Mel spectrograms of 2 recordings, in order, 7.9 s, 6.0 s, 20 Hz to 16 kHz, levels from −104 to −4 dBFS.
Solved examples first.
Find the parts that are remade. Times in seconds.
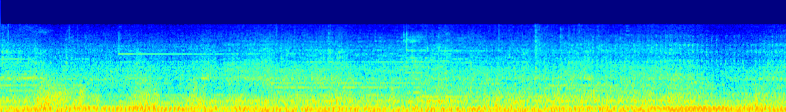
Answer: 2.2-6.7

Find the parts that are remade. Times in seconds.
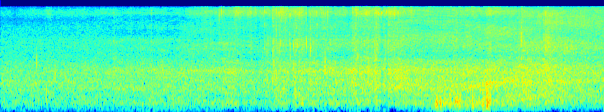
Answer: 1.0-1.8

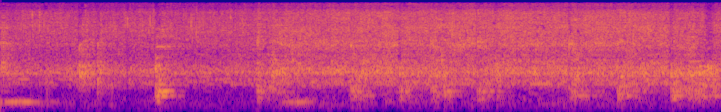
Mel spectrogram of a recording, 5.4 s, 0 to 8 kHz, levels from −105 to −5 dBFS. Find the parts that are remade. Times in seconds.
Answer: 0.0-3.2; 4.5-5.0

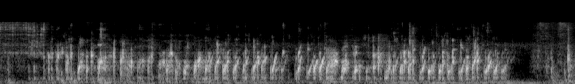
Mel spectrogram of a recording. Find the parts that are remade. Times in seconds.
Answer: 0.8-2.1; 3.3-3.9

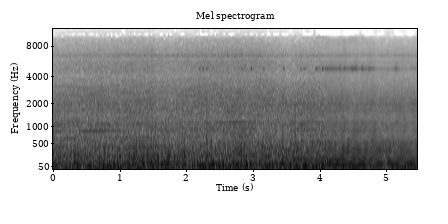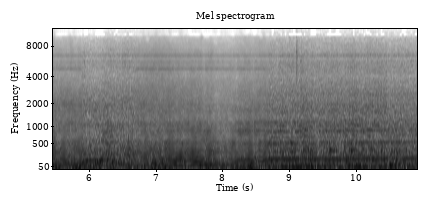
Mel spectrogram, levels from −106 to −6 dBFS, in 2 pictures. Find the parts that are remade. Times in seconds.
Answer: 4.1-5.9; 6.7-8.7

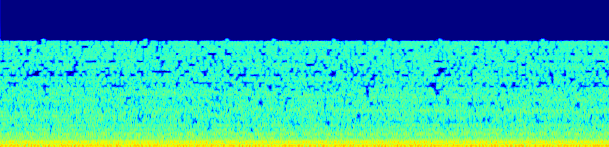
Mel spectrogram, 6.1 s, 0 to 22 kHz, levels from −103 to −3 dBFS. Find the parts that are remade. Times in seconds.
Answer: none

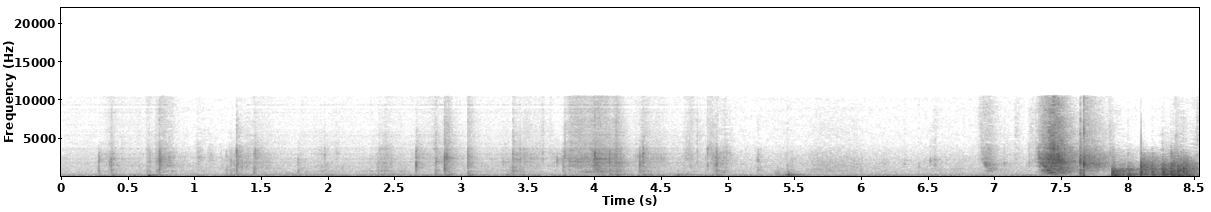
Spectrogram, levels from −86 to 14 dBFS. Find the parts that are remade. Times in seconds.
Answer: 0.0-0.8; 1.4-4.9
